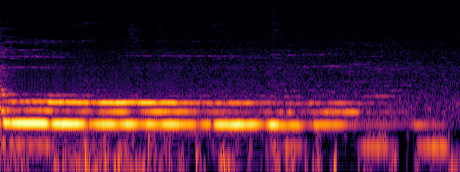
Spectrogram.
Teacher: ओ को हमने ये दीर्घ होते हुए भी हमने इसको और अधिक समय तक जो है उच्चारित किया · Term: प्लुत स्वर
